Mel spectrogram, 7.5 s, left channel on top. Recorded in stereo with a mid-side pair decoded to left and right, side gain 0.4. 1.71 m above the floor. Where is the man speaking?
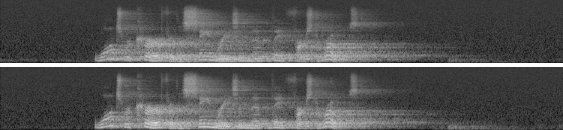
35° right, 1.0 m.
